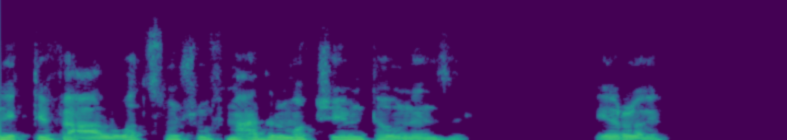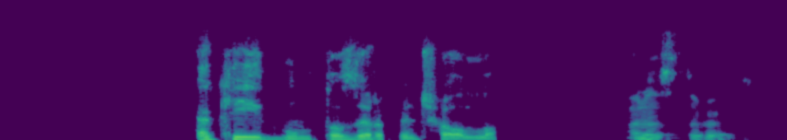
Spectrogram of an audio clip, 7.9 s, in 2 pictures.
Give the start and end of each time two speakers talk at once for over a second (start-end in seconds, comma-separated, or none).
none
